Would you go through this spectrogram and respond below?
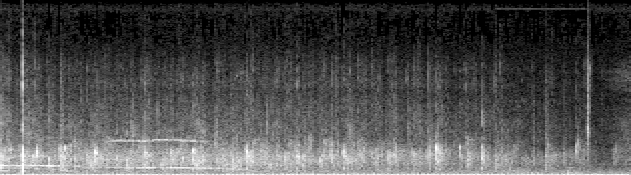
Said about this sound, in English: Let's show her a round of applause.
